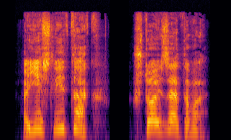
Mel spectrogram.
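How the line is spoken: Loud. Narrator (Russian): громко ответил Невилл

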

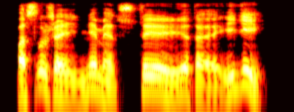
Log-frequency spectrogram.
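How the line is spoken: Timid suggestion. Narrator (Russian): робко предложил Сан Саныч

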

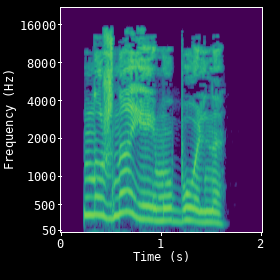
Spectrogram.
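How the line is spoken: Uncertain drawl. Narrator (Russian): неуверенно протянула Рыска

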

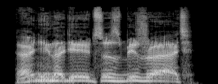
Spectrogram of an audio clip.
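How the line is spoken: Roaring with loud laughter. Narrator (Russian): Громко хохоча взревел один из гордов 315 уровня

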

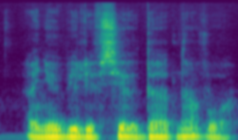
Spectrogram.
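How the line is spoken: Plain. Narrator (Russian): сказал он

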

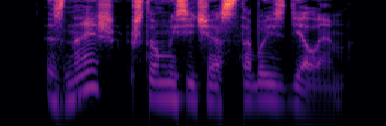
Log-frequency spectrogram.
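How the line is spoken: Whispered question. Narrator (Russian): продолжил спрашивать он шепотом

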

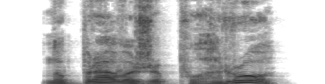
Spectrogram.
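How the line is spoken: Shocked exclamation. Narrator (Russian): воскликнул я, совершенно потрясенный

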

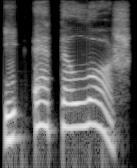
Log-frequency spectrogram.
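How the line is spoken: Furious shout. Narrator (Russian): остервенело крикнул Том

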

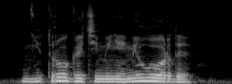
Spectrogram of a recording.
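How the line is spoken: Pleading. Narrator (Russian): взмолилась она

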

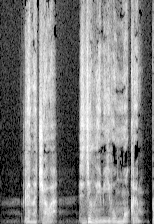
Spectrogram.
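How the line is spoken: Whisper. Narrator (Russian): прошептал Поль

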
